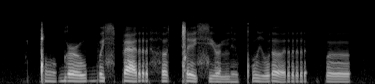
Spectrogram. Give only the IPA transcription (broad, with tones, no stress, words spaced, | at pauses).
ǃo̤˧˩˧ɡə˞˧˩˧u̯ bɵ˧˩˧sʲpæ˧˩˧rhə˧˩˧ ǀe˧˩˧sʲ ə˞˩ne̤˩kʷʼi˧˩˧u̯ɾə˧˩˧r | pɵ˩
